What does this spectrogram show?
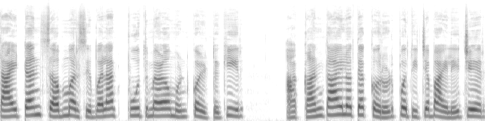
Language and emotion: Goan Konkani, sad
